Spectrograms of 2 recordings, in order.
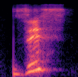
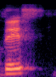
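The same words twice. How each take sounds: First: The word starts with a z sound. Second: The word starts with a th sound.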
